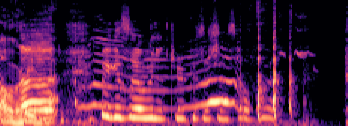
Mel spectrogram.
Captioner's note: laughing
